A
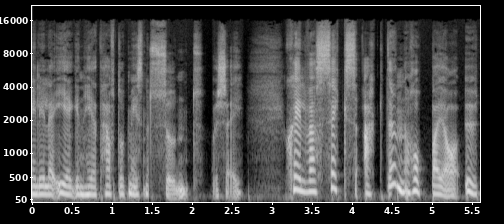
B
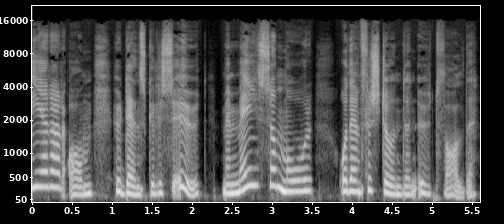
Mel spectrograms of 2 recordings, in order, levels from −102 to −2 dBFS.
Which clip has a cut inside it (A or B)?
A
